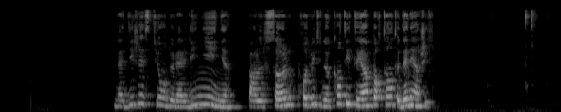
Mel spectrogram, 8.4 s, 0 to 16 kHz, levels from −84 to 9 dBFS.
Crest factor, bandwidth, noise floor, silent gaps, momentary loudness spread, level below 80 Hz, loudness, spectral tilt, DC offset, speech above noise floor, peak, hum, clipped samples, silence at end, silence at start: 20 dB; 11.5 kHz; -90 dBFS; none; 14 LU; -78 dBFS; -34 LUFS; -4.5 dB/octave; under 0.1%; 56 dB; -16 dBFS; none; under 0.1%; 0.4 s; 1.7 s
